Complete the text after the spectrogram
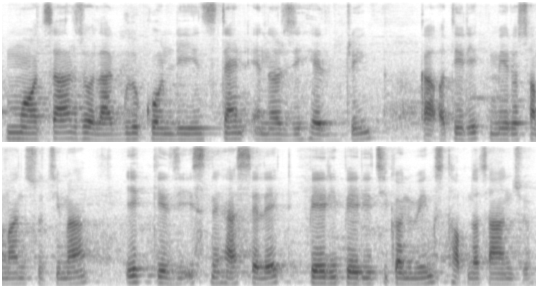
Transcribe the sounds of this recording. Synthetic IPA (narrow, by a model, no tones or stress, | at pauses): mʌt͡sard͡zolaɡlukoɳɖiːnsʈaɳʈḛnʌrd͡ziɦelt̪ɖriŋkː | aʔʌ̰t̪iɾikmeɾosʌmansut͡sima | ekːed͡ziisneɦaselek̚ʈ | peɾipeɾit͡sikʌnwiŋɡst̪ʰʌpnʌt͡saɦʌnt͡sʰu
